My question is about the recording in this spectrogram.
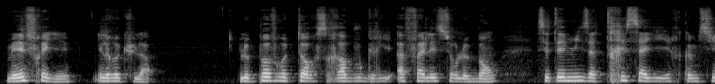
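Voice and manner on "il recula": plain reading voice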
